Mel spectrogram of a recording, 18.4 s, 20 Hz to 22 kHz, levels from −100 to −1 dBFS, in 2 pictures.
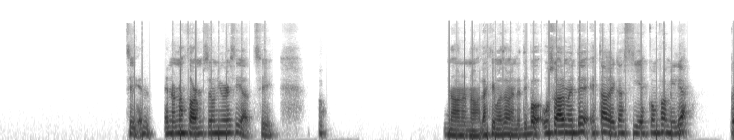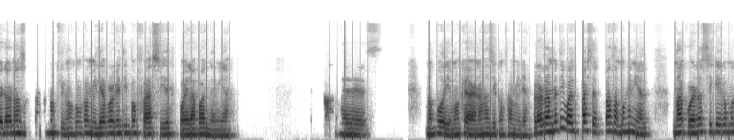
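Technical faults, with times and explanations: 0.06 to 18.29 s, periodic USB or driver dropouts: a steady tick every 96 ms, heard only while sound is present. Each tick is a few milliseconds of audio skipped outright, as a background task repeatedly stalls the USB bus or audio driver.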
